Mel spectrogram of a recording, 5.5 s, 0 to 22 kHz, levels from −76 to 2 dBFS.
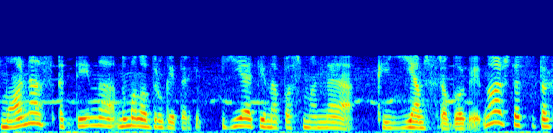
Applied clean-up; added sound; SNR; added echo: none; Train + Cough; 19 dB; none.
